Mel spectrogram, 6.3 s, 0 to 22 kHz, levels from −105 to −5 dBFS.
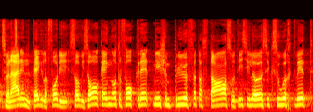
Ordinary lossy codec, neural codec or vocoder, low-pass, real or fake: none; vocoder, 24 kHz, 100 mel bands, Vocos; none; fake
